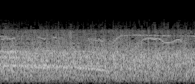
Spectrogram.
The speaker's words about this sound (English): And I would like Milwaukee to make a large noise in favor of … and the concert in miniatures. Come on, start clapping.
